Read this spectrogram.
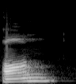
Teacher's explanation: o is nasalized because of a nasal following it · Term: nasalization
